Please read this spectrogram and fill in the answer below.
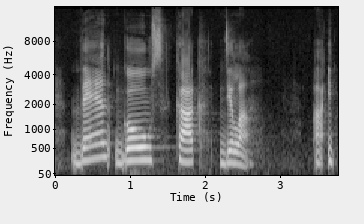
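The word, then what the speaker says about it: как дела: means hello hi hey pre vet then goes kak dilla uh it pronounced like kak dilla it means how you doing what's up how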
